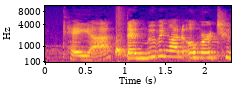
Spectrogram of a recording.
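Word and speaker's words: Taisia: We have Alisa and Taya, which is spelled T-A-I-S-I-A, Taya.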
